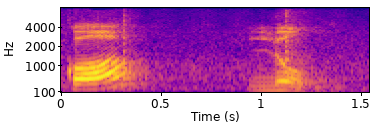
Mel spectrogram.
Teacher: দেখেন ক এর পরে অ উচ্চারিত হচ্ছে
